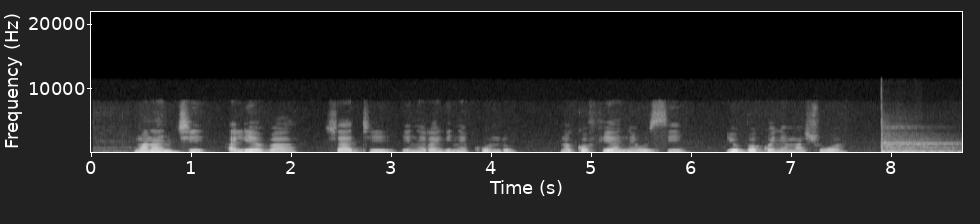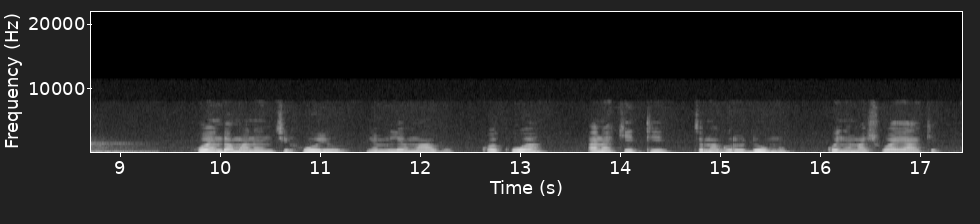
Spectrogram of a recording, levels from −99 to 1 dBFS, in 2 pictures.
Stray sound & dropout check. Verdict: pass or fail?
fail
